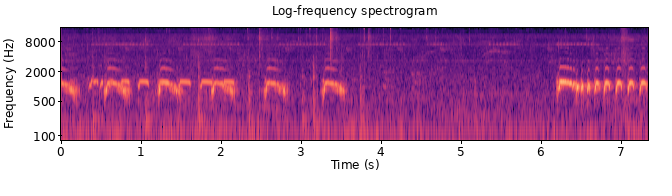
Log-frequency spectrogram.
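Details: Local zebra dove lure recording: a string of arched, rolling coo phrases, a quiet gap, then a loud stuttering burst of rapid coo notes.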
